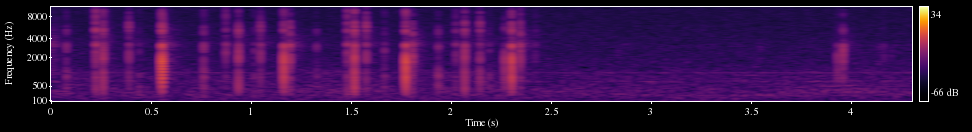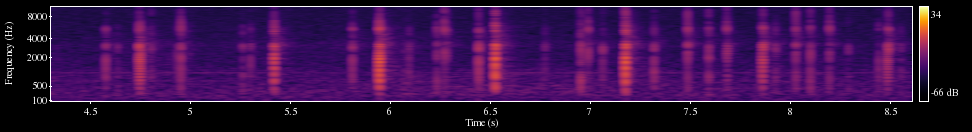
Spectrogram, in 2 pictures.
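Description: Long nails tap and scratch the glass back of a teal smartphone held sideways. Crisp, bright clicks arrive in quick irregular bursts with faint scratchy friction between them, and they stop dead with almost no ring. The tapping breaks off for about a second and a half of quiet before resuming at a steady pace to the end.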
